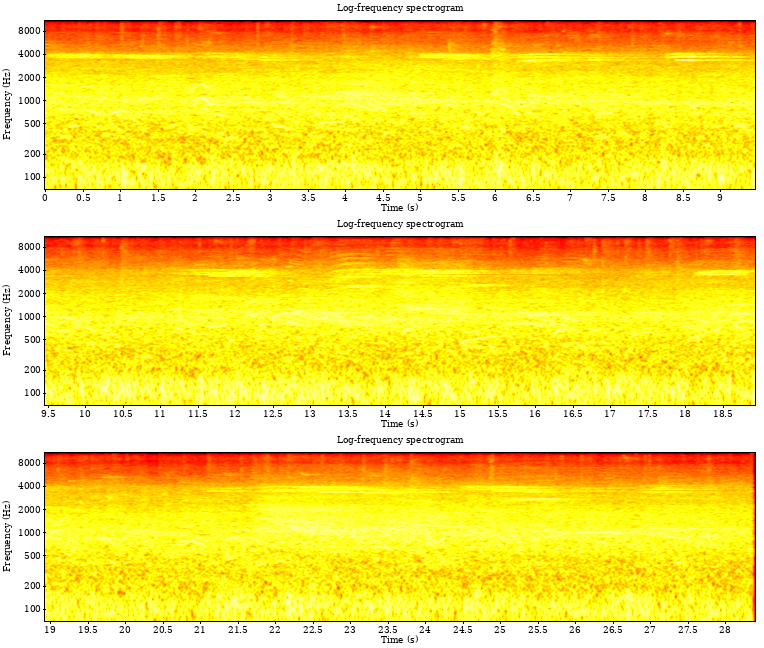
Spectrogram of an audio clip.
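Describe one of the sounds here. A large crowd chatters throughout a big echoing hall.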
